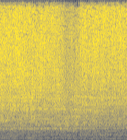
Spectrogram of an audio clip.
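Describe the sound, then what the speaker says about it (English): Tap water pours steadily into a container to rinse sprouting seeds, a close, continuous splashing rush that is loud and holds even throughout the short burst. "Fill it full of water,"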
